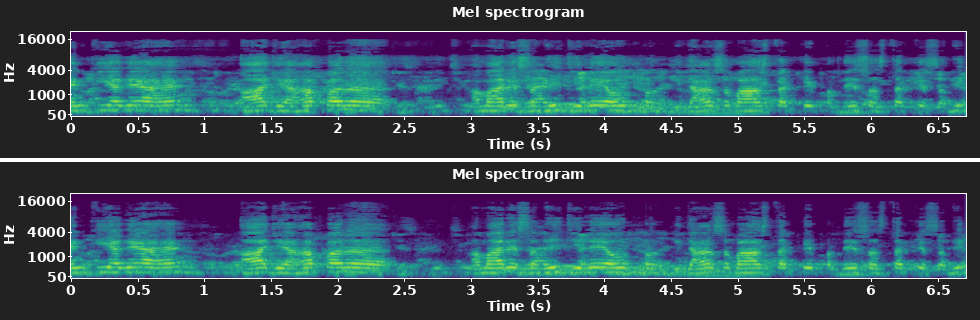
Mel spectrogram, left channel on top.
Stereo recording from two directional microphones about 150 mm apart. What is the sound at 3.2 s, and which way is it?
A man's voice, 35° right (ahead or behind).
